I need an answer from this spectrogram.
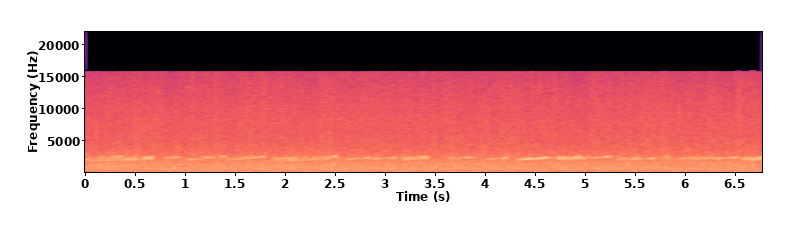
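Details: Beside a river in a moss-covered forest, frogs keep up a continuous, shrill, finely pulsed trill that rises and dips a little in strength, backed by a steady rush of water.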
